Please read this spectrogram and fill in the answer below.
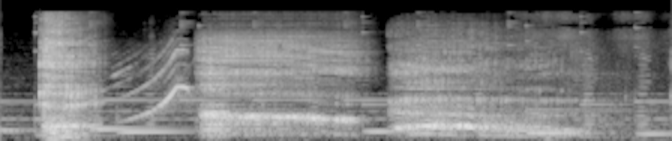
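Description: Edited-in cartoon sound effects over children's background music: a sudden burst, a rising whistle, then two long monster growls as a green zombie head springs out of a toy box.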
